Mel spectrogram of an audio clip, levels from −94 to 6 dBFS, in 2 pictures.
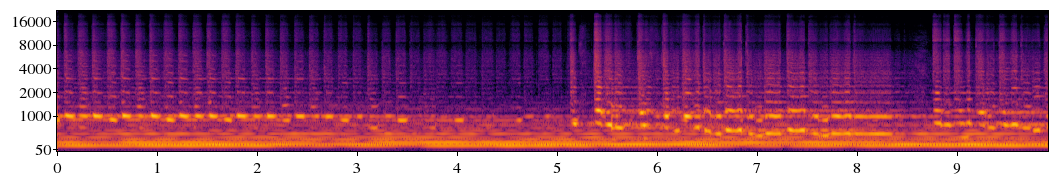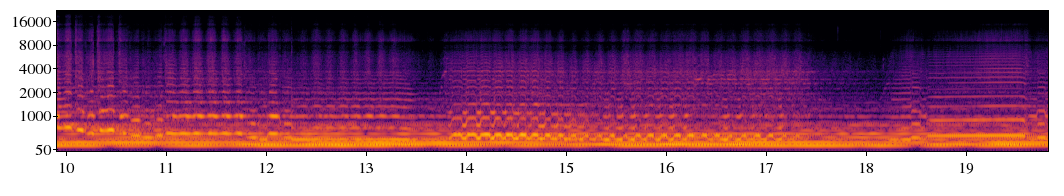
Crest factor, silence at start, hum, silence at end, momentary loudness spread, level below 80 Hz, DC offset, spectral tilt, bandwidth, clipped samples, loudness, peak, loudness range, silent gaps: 14 dB; 0 s; none; 0 s; 6 LU; -78 dBFS; under 0.1%; -8.5 dB/octave; 12.5 kHz; under 0.1%; -17 LUFS; -2 dBFS; 3 LU; none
